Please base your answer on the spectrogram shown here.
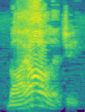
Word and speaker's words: biology: Now here, for words ending in CY, TY, PHY and GY, the stressed syllable is the third from the end.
